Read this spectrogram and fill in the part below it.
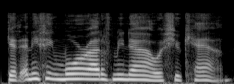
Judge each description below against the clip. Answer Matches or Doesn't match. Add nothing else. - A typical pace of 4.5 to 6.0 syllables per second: Matches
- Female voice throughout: Matches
